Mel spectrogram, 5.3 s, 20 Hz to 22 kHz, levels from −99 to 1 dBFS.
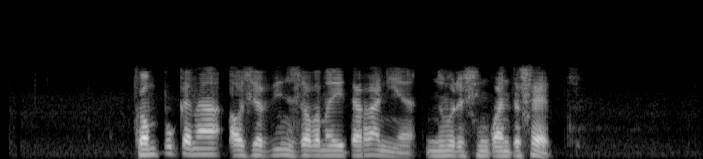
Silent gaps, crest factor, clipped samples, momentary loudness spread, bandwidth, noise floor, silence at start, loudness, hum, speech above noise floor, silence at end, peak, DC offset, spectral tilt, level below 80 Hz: none; 22 dB; under 0.1%; 9 LU; 4 kHz; -80 dBFS; 1.05 s; -29 LUFS; none; 51 dB; 1.15 s; -8 dBFS; under 0.1%; -10.5 dB/octave; -74 dBFS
